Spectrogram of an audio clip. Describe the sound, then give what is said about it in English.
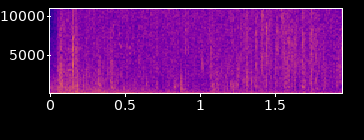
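A loud, deep booming rumble from lightning striking a cave during a storm, filling the whole short clip as one sustained, heavy roar. “What the heck? Did we just get hit by lightning? Well, technically, the cave was hit.”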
